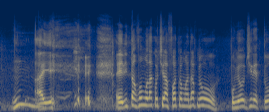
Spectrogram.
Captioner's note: risadas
